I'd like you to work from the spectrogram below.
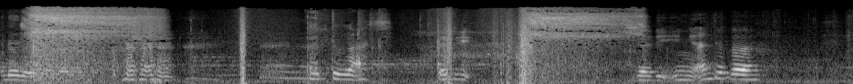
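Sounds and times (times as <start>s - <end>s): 
speech: 0.0s - 0.6s, 1.2s - 2.0s, 3.1s - 3.8s, 4.4s - 4.9s, 6.4s - 7.7s
quieter vocal sounds: 0.2s - 1.6s, 4.2s - 6.5s
voice imitating a hissing cockroach: 0.2s - 1.7s, 4.2s - 6.6s
short sharp burst: 0.3s - 1.6s, 4.3s - 6.5s.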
